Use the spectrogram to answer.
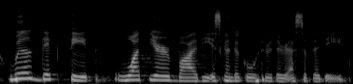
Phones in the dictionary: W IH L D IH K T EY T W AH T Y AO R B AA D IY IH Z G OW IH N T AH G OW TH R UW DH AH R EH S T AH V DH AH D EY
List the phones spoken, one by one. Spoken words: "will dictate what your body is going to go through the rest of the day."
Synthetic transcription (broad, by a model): W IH L D IH K T EY T W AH T Y AO R B AA D IY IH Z G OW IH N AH G OW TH R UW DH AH R EH S T AH V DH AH D EY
